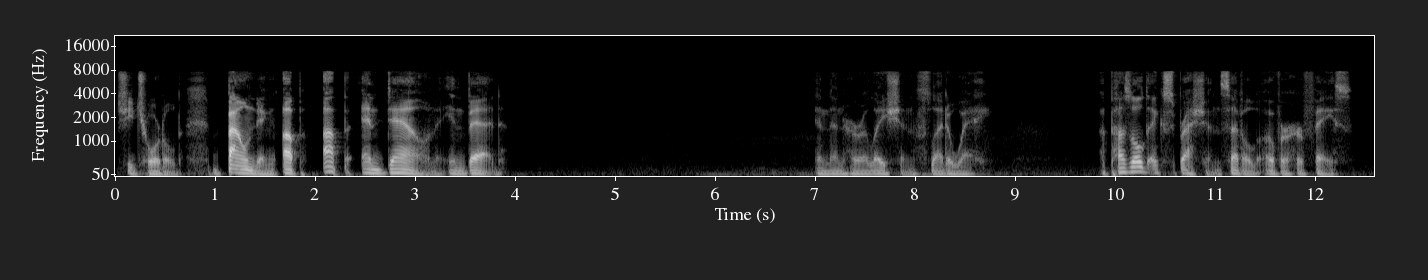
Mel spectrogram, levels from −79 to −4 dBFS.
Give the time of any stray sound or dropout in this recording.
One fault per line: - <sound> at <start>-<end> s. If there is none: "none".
none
